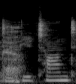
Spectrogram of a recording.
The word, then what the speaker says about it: debutante: She's a debutante, she's just come out, Debutante, is that how you pronounce it?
